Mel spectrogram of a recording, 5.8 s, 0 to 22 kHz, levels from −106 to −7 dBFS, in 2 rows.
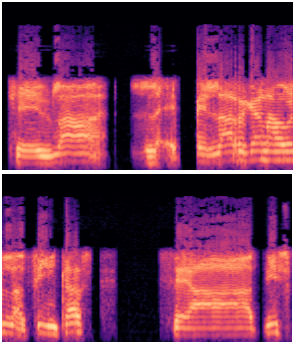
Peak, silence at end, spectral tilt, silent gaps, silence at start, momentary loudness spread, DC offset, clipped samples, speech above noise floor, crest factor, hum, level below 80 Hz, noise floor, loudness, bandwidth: -6 dBFS; 0 s; -4 dB/octave; none; 0.05 s; 6 LU; under 0.1%; under 0.1%; 36 dB; 14 dB; none; -66 dBFS; -56 dBFS; -19 LUFS; 13.5 kHz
